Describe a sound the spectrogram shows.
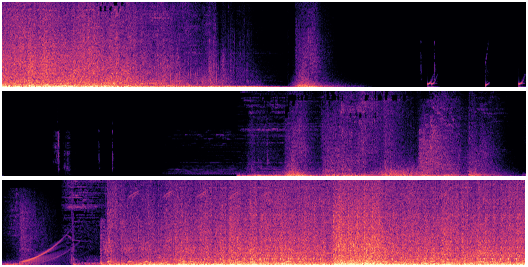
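Game attack effects crash and boom rapidly.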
